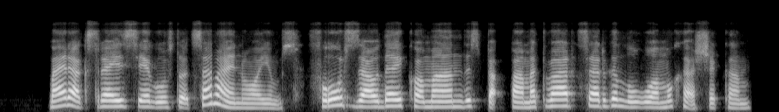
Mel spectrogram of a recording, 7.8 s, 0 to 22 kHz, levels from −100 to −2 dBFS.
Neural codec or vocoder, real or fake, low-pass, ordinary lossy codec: codec, 16 kHz, 2 kbps, FunCodec, trained on Chinese and English, 25 frames a second; fake; 7.2 kHz; Opus, 32 kbps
